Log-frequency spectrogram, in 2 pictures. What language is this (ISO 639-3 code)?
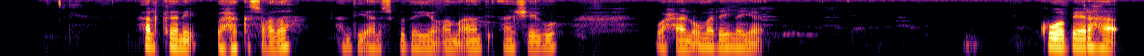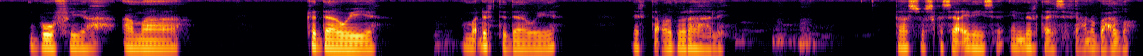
som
